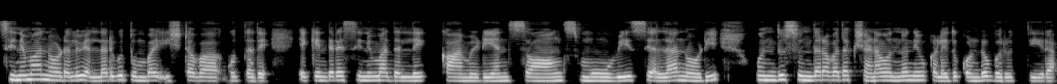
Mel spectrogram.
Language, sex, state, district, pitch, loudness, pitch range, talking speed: Kannada, female, Karnataka, Mysore, 185 Hz, -15 LUFS, 170-195 Hz, 100 wpm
